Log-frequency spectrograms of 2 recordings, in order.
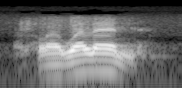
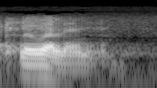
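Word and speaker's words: Llewellyn: And I was saying, you pronounced it wrong. The Wellen bit's fine, but the Hle is a crime. Clewellyn is a Welsh name. And in Wales, you pronounce la, Cle, if there's a double L in it.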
